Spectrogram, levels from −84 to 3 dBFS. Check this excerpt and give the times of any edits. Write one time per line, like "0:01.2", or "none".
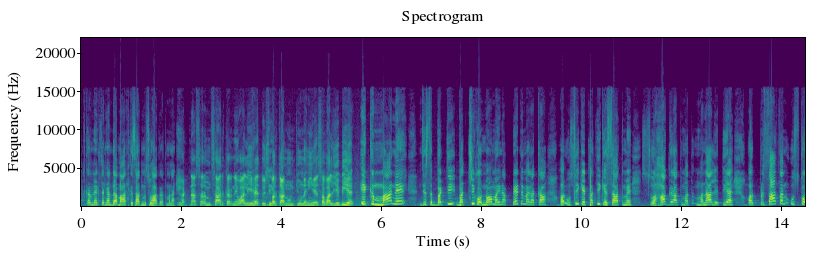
0:02.0
0:05.5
